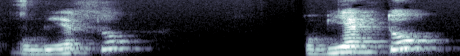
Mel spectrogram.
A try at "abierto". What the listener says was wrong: Abierto. Obierto. Parce qu'en catalan, obert.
